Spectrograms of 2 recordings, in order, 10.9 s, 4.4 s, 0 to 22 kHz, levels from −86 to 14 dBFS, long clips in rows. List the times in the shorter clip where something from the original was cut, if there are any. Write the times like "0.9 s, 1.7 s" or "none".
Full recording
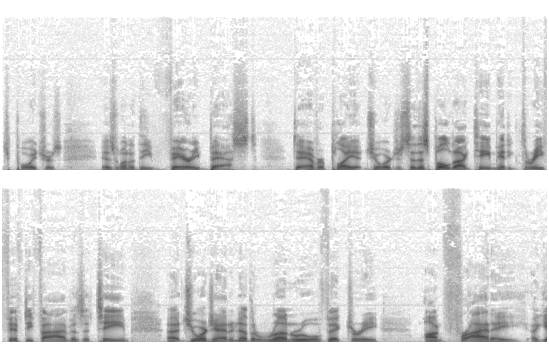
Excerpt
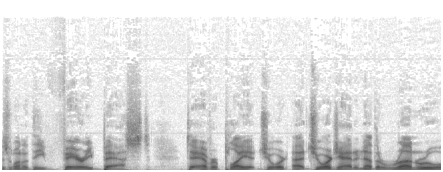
2.8 s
